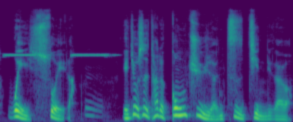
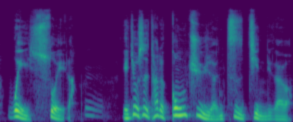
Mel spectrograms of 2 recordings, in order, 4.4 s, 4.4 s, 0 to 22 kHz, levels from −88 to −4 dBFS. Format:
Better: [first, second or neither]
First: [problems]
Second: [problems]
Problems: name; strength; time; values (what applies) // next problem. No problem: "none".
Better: second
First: alarm; noticeable; until 2 s; peak 9 dB below the speech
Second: none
